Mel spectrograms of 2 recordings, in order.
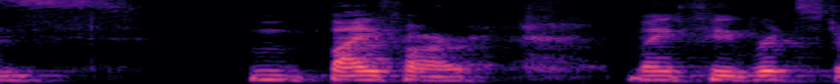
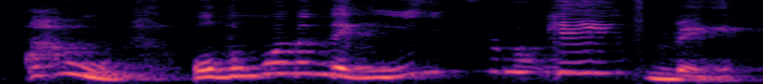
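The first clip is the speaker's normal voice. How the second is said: higher, whiny blame-shifting Adam; finger pointing; 12 semitones higher than usual. Acted. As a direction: pass the blame like a caught kid. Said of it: "immediately point the finger".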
